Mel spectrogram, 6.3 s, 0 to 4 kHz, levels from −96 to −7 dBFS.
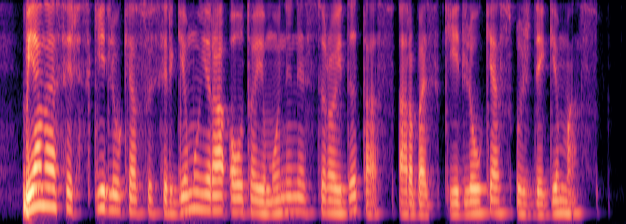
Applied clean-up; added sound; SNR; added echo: none; none; none; none.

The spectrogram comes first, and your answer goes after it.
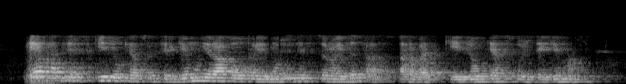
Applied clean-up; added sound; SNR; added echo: neural separator model SepFormer DNS4.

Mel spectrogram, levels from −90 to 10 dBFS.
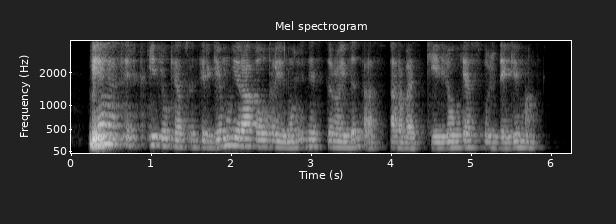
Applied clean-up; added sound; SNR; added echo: neural mask model DeepFilterNet 3.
